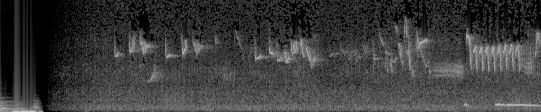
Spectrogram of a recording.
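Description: A piano phrase ends in the first second. Then songbirds chirp over a steady outdoor hiss, with a fast trill of about ten notes a second near the end.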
